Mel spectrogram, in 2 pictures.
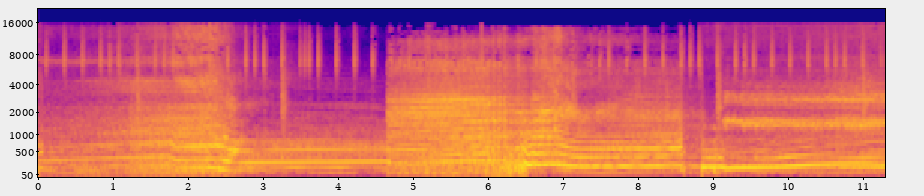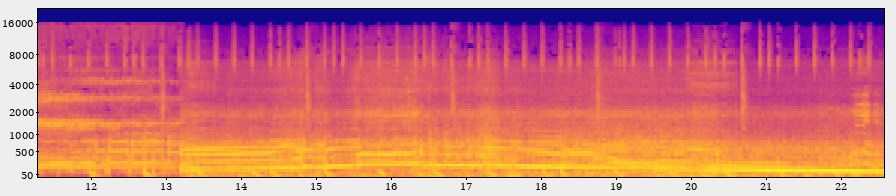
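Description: Car engines revving hard, their pitch climbing and falling repeatedly, with tyres squealing, in a string of short clips that cut off abruptly.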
